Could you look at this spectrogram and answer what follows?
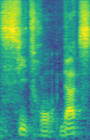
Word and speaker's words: citron: And what's also interesting is that in terms of pronunciation, what makes it hard to get is that we would never skip that I in citron. We skip a lot of letters and syllables, but not that I.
